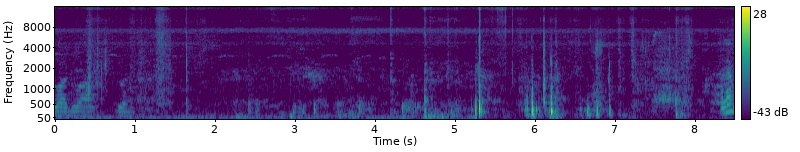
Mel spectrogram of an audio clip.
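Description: Hoes chopping into and dragging through a heaped mix of soil, compost and cocopeat, with irregular sharp knocks of the blades from about halfway on. Faint voices at the start.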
